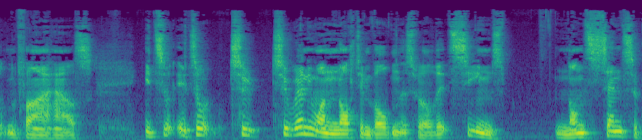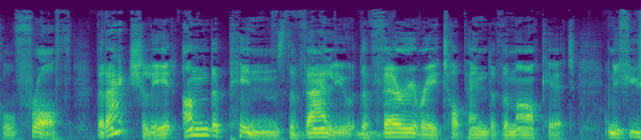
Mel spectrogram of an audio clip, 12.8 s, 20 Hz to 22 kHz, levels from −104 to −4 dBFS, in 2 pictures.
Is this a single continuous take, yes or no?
yes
